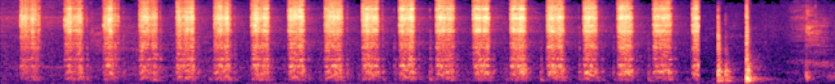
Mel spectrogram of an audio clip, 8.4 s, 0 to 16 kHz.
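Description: Socket wrench with extension loosening a nut on a 2023 Audi, a rapid steady run of about fifteen close ratcheting clicks ending in a sharp clack, with no talk.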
